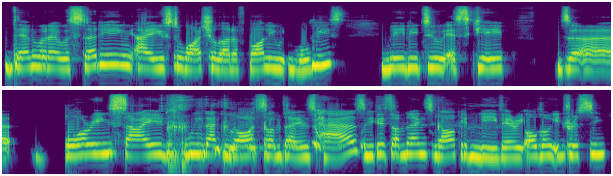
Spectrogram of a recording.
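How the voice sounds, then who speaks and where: A woman's voice: high voice, normal speed, darkish tone, no room sound, rough recording. A woman in her thirties from Belgium, a guest actor in a casual interview, speaking hesitantly with many fillers and restarts.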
